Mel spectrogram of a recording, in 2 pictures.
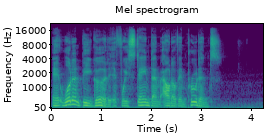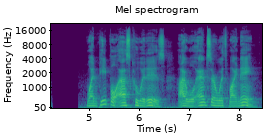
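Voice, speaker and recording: A male lecturer gives a measured moral lesson at an ordinary mid pitch. He explains each point steadily and stops to put questions to his listeners. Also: lively intonation. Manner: measured and instructive, asks the audience questions. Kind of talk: didactic lecture.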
